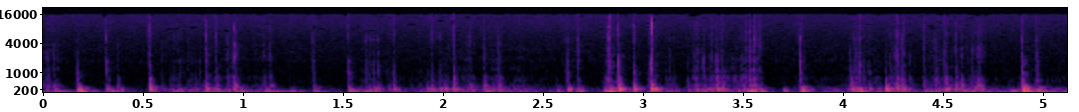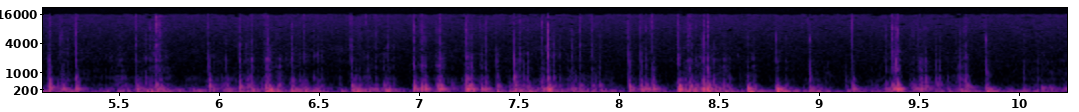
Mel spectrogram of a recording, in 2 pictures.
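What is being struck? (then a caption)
Woven rattan basket. A woven rattan wicker basket is tapped and scratched with long nails. A dense, steady run of soft, dry taps and scratchy brushing, mostly low and hollow in tone. Each hit dies away almost at once.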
